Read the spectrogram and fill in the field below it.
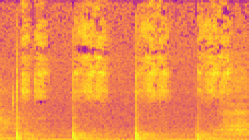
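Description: Pen strokes on paper during a fifth-grade maths exercise, four short scratchy bursts at a steady rhythm, close and moderately loud over a faint steady hum.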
